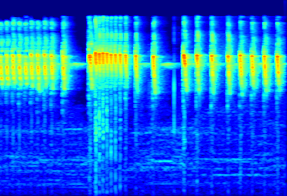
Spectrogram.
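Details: Cucak cungkok singing in tight bursts for songbird tutoring: quick, high, metallic chips in a fast series, a short dense rattling trill, then evenly spaced piercing notes about four per second.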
